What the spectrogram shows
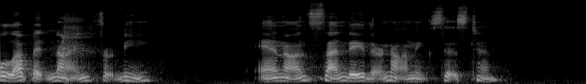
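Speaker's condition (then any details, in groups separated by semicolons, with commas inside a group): Multiple sclerosis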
